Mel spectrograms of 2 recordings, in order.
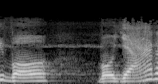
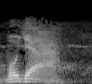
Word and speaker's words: vô già: Cái chữ này đọc chính xác, đọc đúng, nó phải là vô già nó mới đúng. Nó có hai âm, một âm giá, một âm già, mà cái âm ở đây chúng ta là âm già mới đúng.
